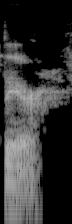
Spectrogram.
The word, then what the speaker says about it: Bar: "You know, Barry," she said, "that's the nickname she gave me and my grandparents used for me when I was growing up, often shortened to Bar, pronounced Bear.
